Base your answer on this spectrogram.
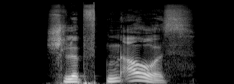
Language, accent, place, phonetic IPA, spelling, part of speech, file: German, Germany, Berlin, [ˌʃlʏp͡ftn̩ ˈaʊ̯s], schlüpften aus, verb, De-schlüpften aus.ogg
- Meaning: inflection of ausschlüpfen: 1. first/third-person plural preterite 2. first/third-person plural subjunctive II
